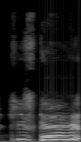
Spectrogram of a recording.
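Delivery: high, slow, drawn-out mock voice; mocking falsetto. Mocking people labelling him, high and slow. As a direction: drag it out like a gossip. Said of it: "I hate when people are like".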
